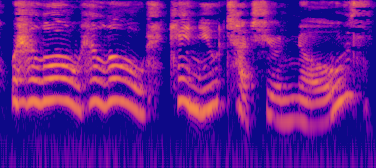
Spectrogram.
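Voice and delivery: high, loud singsong greeting, then slow; baby talk. Shown as a demonstration. Caregiver to baby in lap, playful baby talk. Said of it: "look at my baby in my lap".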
